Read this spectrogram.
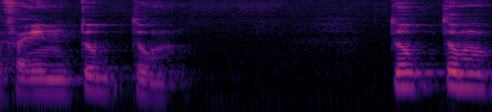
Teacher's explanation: پا کی آواز آتی ہے لیکن انہیں سمجھ نہیں آتی کہ ہم با پڑھ رہے ہیں یا پا پڑھ رہے ہیں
